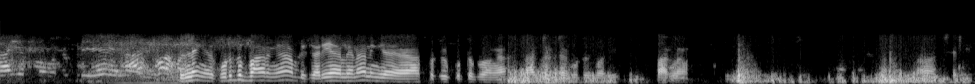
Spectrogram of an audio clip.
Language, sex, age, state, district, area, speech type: Tamil, male, 45-60, Tamil Nadu, Virudhunagar, rural, conversation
